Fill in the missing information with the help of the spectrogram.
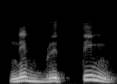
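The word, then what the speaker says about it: নিবৃত্তিং: নিবৃত্তিম। অনুস্কার উচ্চারণ কি হবে? ম উচ্চারণ হবে। অনুস্বার থাকলে ম উচ্চারণ হবে।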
